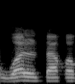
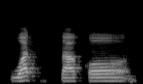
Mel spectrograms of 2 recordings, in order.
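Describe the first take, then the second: First: The L is pronounced clearly before the T. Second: The L merges into a doubled T sound. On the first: The L belongs to a verb, so it is kept. The speaker calls it right. "tapi di sini dibaca wal taqa" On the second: The general rule for the definite article is applied. The speaker calls it wrong. "harusnya kan kalau ikut kaidah yang tadi wat taqa"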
